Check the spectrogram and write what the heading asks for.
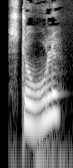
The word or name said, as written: stol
